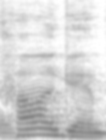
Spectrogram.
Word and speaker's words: Kangen: Kangen water. Kangen, bro. I said Cajun.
